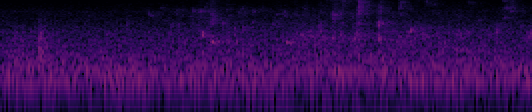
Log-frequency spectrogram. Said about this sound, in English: let me get a glass of water here.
